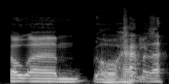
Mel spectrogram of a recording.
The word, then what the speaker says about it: Kamala: Kamala. Kamala. Yeah, you're supposed to say it like that.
